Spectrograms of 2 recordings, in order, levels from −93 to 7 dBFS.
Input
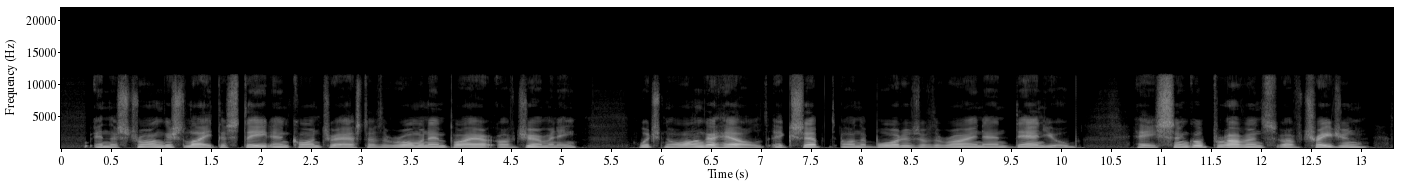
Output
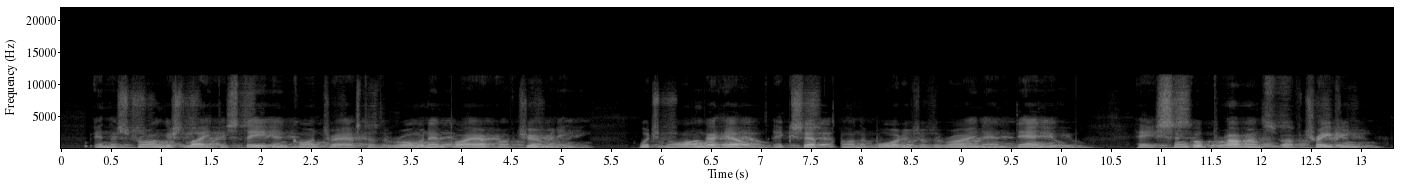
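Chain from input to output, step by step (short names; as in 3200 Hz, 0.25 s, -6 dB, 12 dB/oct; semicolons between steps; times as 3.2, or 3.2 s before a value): non-linear reverb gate 0.2 s rising, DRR 7 dB; gain -5.5 dB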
